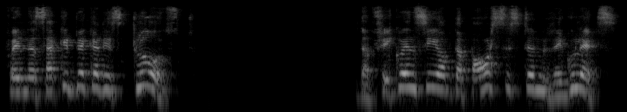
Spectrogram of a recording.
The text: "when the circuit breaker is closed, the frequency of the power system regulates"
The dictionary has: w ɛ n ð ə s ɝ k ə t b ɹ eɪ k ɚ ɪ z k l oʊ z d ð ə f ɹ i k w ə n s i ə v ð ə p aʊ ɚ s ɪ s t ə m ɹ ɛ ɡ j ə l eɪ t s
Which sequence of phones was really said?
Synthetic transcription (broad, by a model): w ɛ n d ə s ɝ k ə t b eɪ k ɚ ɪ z k l oʊ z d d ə f ɹ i k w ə n s i ə v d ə p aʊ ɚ s ɪ s t ə m ɹ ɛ ɡ j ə l eɪ t s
